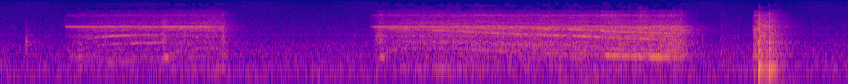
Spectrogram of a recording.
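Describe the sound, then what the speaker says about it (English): A power drill whirs in two bursts, the motor pitch sagging as it drives a screw into a smart deadbolt lock, followed by a short clatter. "We're just going to do that with the drill"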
